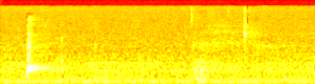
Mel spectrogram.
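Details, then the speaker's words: One sharp, short hiccup in a quiet, dark room at night, followed by fainter soft sounds, from a baby who gets hiccups every time she feeds; a hiccup. "you always have hiccups don't you looking at mmy every time you eat you have hiccups it's really annoying actually"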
